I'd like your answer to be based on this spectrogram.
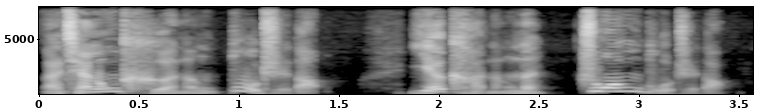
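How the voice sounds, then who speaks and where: A man's voice: high voice, huge pitch swings, moderate pace, a little mellow, breathy edge, no echo, clean studio sound. A man telling history stories in a chatty, colloquial way, with asides to the listener. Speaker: history storyteller. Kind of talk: colloquial storytelling.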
